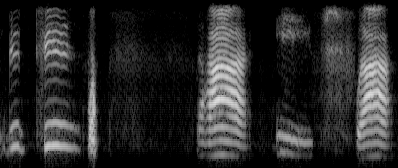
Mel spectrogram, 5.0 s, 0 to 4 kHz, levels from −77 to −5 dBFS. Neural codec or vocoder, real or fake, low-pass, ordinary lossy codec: codec, 16 kHz, 2 kbps, FunCodec, trained on Chinese and English, 25 frames a second; fake; 3.6 kHz; Opus, 64 kbps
